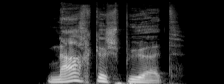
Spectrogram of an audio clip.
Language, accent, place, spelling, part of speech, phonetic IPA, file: German, Germany, Berlin, nachgespürt, verb, [ˈnaːxɡəˌʃpyːɐ̯t], De-nachgespürt.ogg
- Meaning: past participle of nachspüren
